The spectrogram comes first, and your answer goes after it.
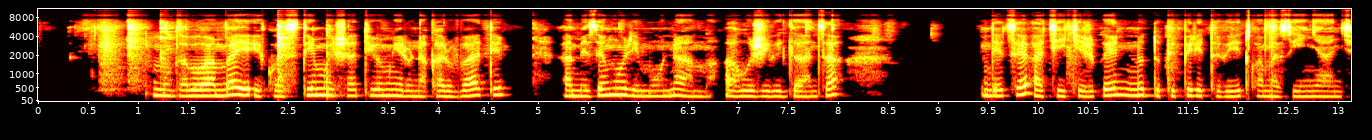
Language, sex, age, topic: Kinyarwanda, female, 18-24, government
